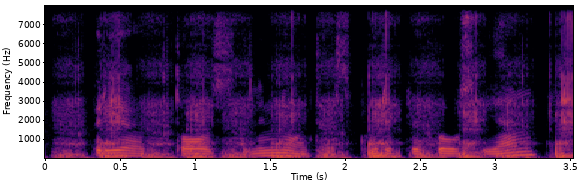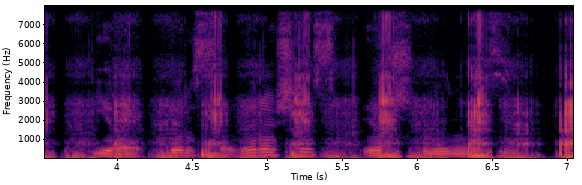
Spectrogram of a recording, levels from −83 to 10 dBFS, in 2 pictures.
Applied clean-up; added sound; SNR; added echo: none; Sawing; -1 dB; none.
